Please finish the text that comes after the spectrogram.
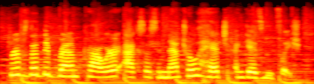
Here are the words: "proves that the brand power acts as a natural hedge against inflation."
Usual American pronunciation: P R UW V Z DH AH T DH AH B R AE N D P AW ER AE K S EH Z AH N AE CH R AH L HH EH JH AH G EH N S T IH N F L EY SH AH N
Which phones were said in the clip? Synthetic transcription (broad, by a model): P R UW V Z DH AH T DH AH B R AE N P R AW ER AE K S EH S AH N AE CH R AH L HH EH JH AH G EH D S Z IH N F L EY SH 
